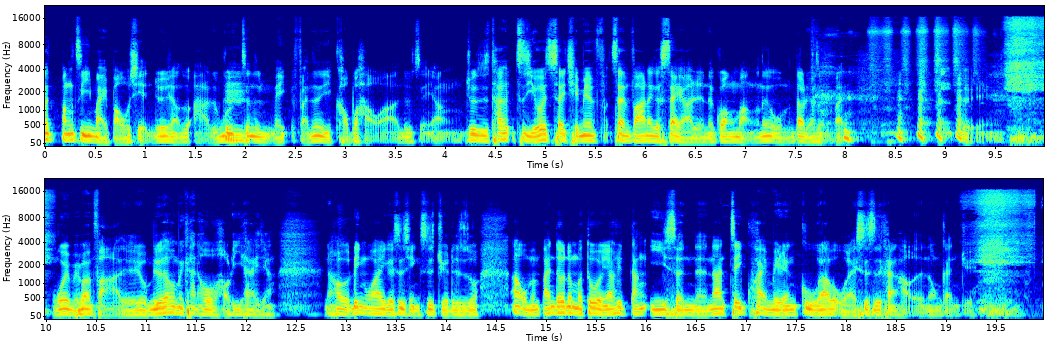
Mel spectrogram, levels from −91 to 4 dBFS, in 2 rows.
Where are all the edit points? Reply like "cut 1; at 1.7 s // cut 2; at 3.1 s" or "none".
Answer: cut 1; at 4.2 s // cut 2; at 10.1 s // cut 3; at 12.8 s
